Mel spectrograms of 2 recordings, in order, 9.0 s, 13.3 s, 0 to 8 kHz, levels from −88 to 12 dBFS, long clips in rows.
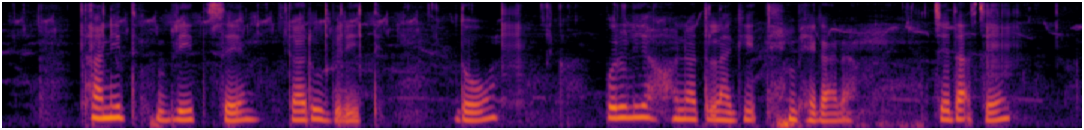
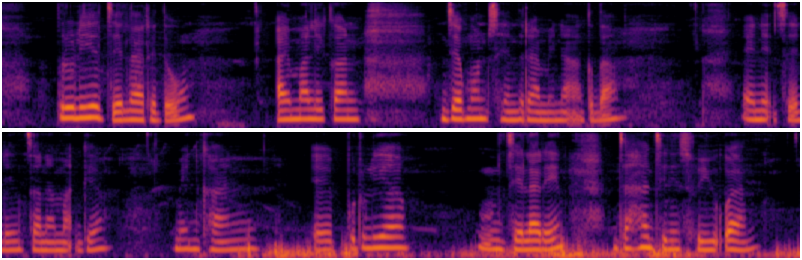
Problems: background sounds at intervals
